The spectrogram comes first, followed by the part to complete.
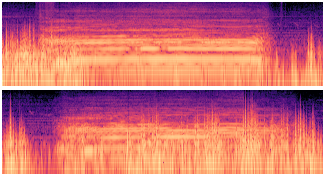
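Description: A cow mooing twice: two long, steady moos, the first starting about a second in and lasting nearly two seconds, the second starting about four seconds in.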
